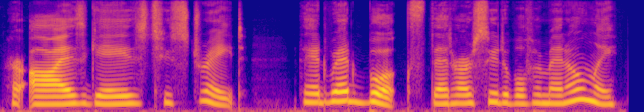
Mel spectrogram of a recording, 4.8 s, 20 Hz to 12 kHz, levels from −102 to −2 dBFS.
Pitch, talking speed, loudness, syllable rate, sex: 210 Hz, 185 wpm, -18 LUFS, 4.7 syllables/s, female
